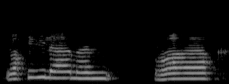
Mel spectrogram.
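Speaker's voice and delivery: slow वकील मन, brief breathless hold, then राक; measured recitation with a short silent gap before राक; saktah pause after मन. Shown as a demonstration. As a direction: stop after मन without inhaling, continue into a drawn-out राक. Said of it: "दो हरकत के बराबर रुकना चाहिए मगर सांस ना टूटने पाए".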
